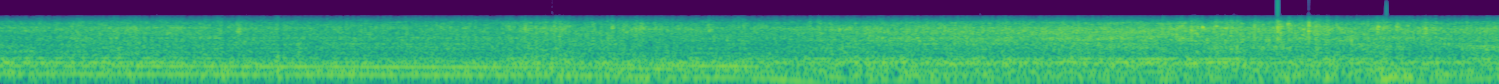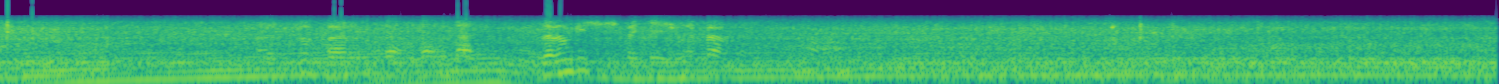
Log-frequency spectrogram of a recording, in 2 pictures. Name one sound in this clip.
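Tyres crunch and rumble over a bumpy dirt track.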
